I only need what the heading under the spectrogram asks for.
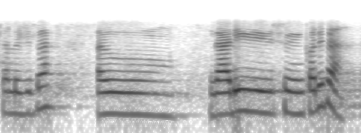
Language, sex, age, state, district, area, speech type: Odia, female, 30-45, Odisha, Dhenkanal, rural, conversation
